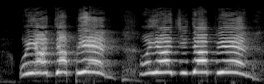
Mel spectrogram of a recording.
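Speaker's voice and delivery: put-on very high, loud child's yell; little kid whining. Host imitating little kids needing the toilet, loud high yelling. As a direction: yell it like an insistent small child. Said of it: "like little kids, they just".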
